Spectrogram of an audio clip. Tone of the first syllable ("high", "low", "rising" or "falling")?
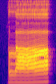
rising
